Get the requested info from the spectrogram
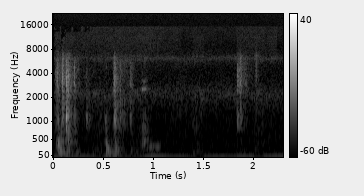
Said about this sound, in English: No, I'm typing it into the... I thought you were Googling it.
